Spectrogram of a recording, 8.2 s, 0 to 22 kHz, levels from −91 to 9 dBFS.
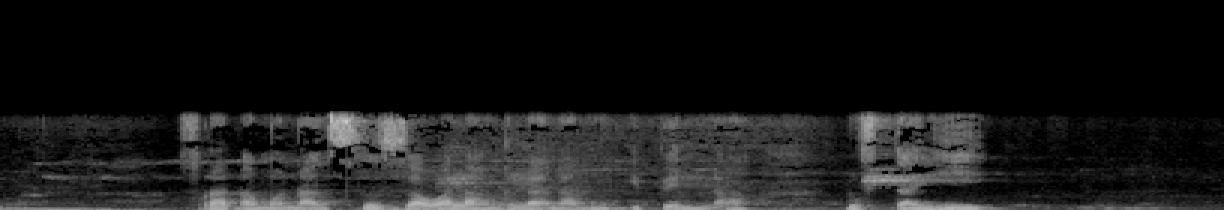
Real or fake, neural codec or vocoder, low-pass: real; none; 9.9 kHz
